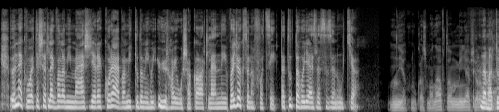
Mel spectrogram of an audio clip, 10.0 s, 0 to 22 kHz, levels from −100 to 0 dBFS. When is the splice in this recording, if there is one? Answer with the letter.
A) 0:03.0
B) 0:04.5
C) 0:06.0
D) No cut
B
